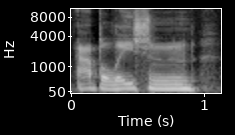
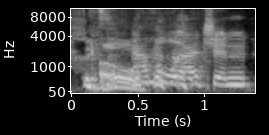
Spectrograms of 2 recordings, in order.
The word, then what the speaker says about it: Appalachian: appalachian mountains um but i pronounce it apple because there's a a in it um but as opposed to the way okay there's an a not an ah we play d d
